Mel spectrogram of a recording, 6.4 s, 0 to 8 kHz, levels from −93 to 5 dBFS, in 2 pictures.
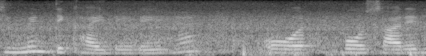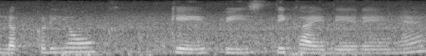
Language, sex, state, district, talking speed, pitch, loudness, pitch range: Hindi, female, Punjab, Pathankot, 140 wpm, 200 Hz, -18 LUFS, 185-225 Hz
